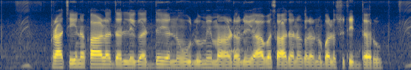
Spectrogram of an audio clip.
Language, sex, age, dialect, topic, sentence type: Kannada, male, 25-30, Coastal/Dakshin, agriculture, question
